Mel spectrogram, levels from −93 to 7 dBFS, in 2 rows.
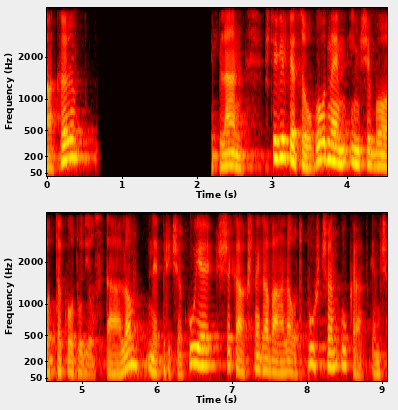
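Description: A long network dropout runs from 0.66 to 2.21 s in this speech clip, most likely caused by packets failing to arrive over the call link. The receiver stretches the last sound into a brief fading buzz, then nearly 1.5 s of silence follows before the audio resumes at "plan številke so ugodne". About 1.54 s of the original is simply gone. Throughout, the G.711 mu-law call path leaves nothing above 4 kHz.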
